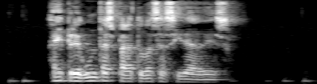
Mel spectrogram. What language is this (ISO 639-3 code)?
glg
